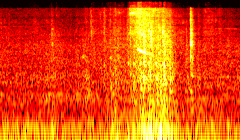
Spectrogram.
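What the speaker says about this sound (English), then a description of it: "Push in both brake valves, let my air settle" Air brake valves on a truck are pushed in inside the cab, releasing a short rushing hiss of air that swells midway and fades as the pressure settles over a low idling rumble.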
